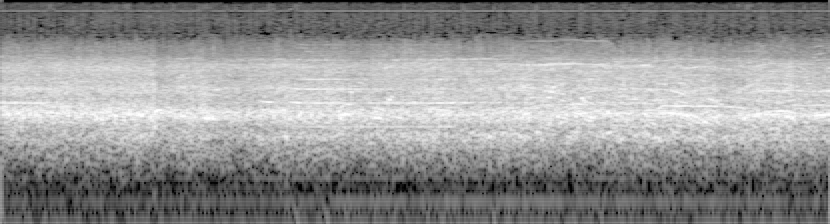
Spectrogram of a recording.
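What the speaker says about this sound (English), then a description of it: "Listen to the applause for the Bear defense." A big stadium crowd at an NFL championship game between the Rams and the Bears in Chicago keeps up a continuous roar of applause and cheering, a broad wash of noise from start to finish.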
